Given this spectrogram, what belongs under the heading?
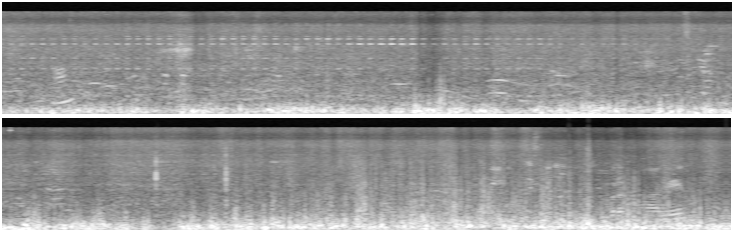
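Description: Strong wind buffets the microphone on Victoria Harbour in Central, Hong Kong, a loud, steady roar and rumble throughout, with a voice speaking over it.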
